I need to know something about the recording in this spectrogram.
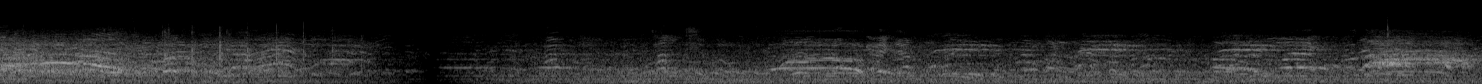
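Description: Players' voices calling out on a rugby pitch, with no clear words, over open-air field noise. About four seconds in, the sound drops out briefly at an edit between clips, then the calls resume around a scrum.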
